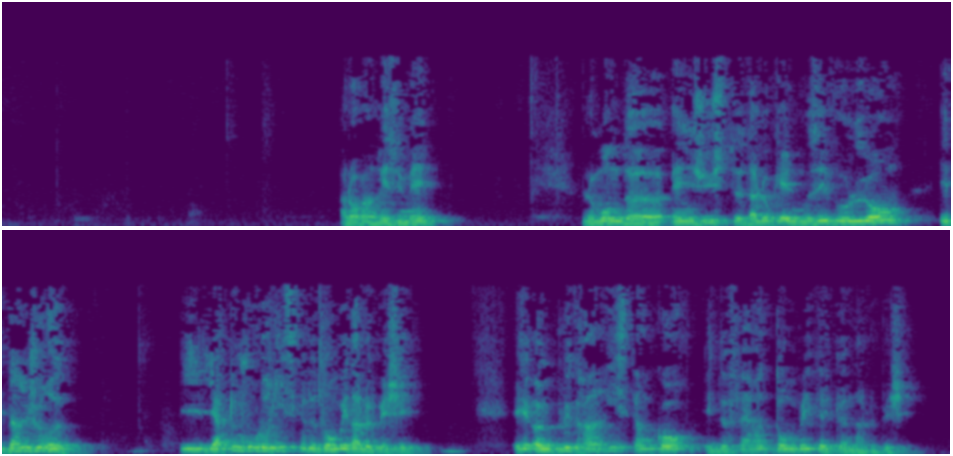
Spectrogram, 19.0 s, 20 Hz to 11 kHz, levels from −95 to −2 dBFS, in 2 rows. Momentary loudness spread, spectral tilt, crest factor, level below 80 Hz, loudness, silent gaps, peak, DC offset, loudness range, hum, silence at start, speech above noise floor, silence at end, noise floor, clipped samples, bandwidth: 12 LU; -7 dB/octave; 18 dB; -74 dBFS; -27 LUFS; none; -10 dBFS; under 0.1%; 8 LU; none; 3.4 s; 54 dB; 0.45 s; -80 dBFS; under 0.1%; 8.6 kHz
